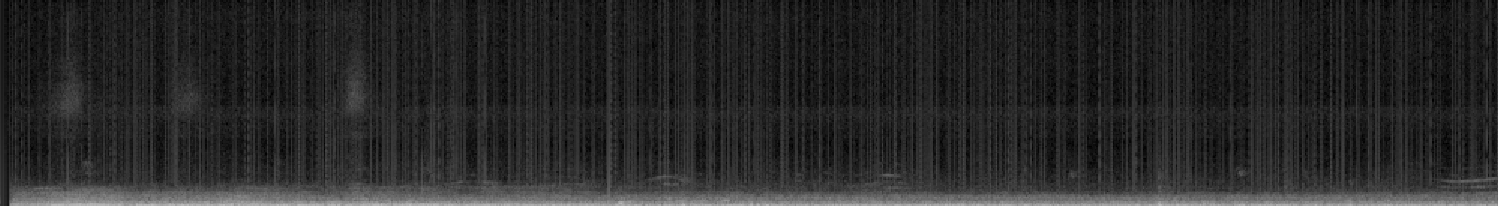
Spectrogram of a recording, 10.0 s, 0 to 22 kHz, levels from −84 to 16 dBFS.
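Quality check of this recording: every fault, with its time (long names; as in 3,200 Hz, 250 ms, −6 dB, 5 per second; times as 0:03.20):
surface crackle 73 per second −27 dBFS
0:04.06–0:04.07: drop-out 5.2 ms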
